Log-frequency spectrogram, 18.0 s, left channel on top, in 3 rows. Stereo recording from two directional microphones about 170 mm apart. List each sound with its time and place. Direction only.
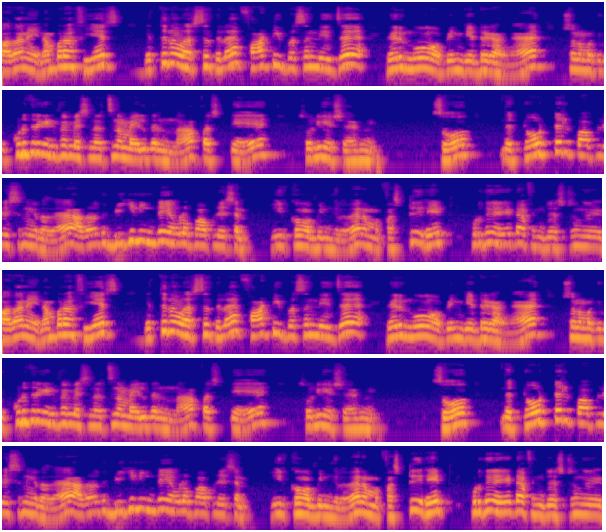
0.0 s speech: 20° right (ahead or behind)
6.1 s speech: 10° right (ahead or behind)
10.5 s speech: 30° right (ahead or behind)
12.8 s speech: 5° right (ahead or behind)
14.7 s speech: 35° right (ahead or behind)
